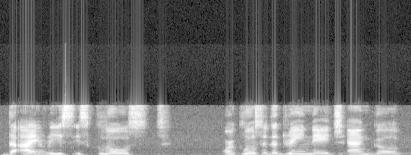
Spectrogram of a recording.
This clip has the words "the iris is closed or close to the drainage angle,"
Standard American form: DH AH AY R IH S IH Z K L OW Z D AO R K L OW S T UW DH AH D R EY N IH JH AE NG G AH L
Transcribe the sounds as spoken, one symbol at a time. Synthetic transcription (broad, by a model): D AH AY R IH S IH S K L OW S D AO R K L OW S T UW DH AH D R EY N IH JH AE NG G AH L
